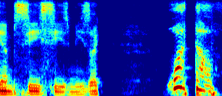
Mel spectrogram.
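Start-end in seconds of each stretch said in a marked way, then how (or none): 1.7-2.2 hammed-up enraged boss, shrill fury; mock chief yelling.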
